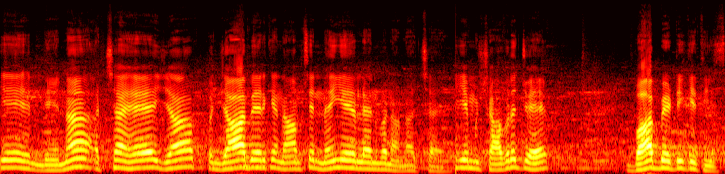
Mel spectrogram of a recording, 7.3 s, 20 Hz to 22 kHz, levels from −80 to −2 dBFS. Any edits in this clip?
yes; 1 cut; at 4.6 s

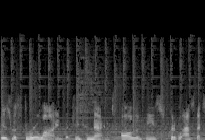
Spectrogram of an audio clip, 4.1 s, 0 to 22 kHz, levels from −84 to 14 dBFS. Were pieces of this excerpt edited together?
yes; 2 cuts; at 1.2 s, 2.2 s

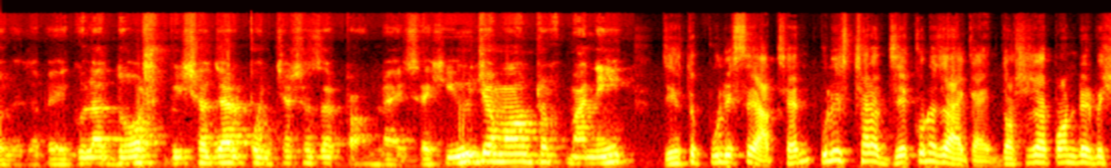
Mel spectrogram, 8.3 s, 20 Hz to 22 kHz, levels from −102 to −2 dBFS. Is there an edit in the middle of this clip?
yes; 2 cuts; at 4.8 s, 6.1 s

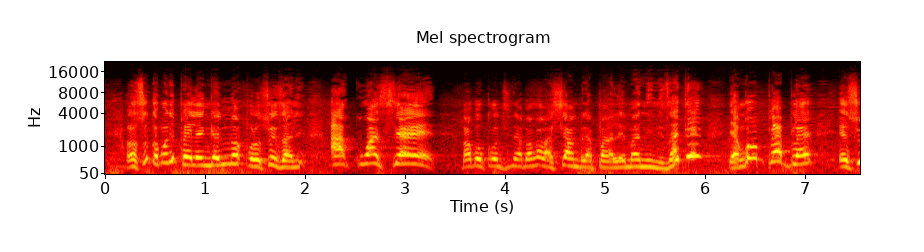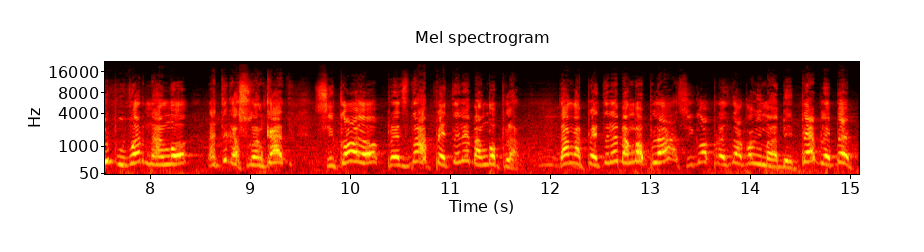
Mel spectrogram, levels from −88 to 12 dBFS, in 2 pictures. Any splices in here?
no; 0 cuts

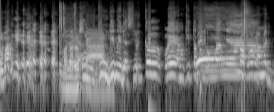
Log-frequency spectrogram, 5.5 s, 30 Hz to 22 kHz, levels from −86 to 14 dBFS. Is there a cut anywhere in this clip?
yes; 1 cut; at 1.2 s

